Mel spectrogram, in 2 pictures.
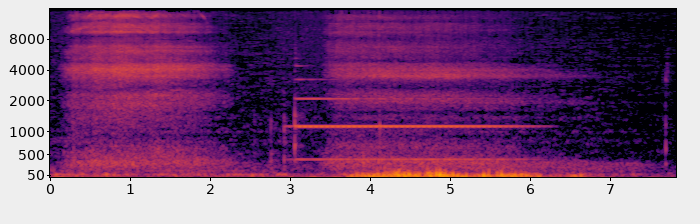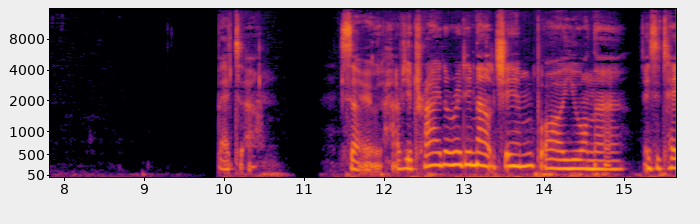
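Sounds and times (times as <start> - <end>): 
person taking a slow deep breath in and out: 0.0 - 2.4, 3.1 - 7.1
faint sustained tone: 2.9 - 7.5
speech: 10.0 - 10.5, 11.5 - 15.6.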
